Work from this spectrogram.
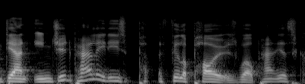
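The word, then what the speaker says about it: Phillipou: with philipo going down injured apparently it is philipo as well apparently that's the correct pronunciation so shout out to as well from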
